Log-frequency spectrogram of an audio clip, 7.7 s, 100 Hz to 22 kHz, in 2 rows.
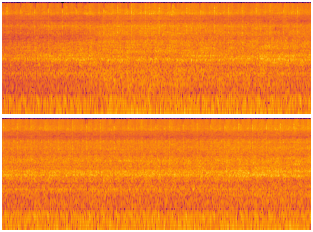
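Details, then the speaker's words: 2008 Chevy 6.6L Duramax turbo diesel from a Chevy Express school bus, 108,833 miles, starting and idling with the oil cap off: steady low clatter with no miss or knock. Very smooth, quiet, zero blow-by. Normal diesel idle. "Go ahead and start it. Very smooth, very quiet."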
